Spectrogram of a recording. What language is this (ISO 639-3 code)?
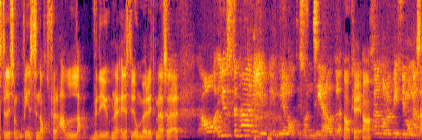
swe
